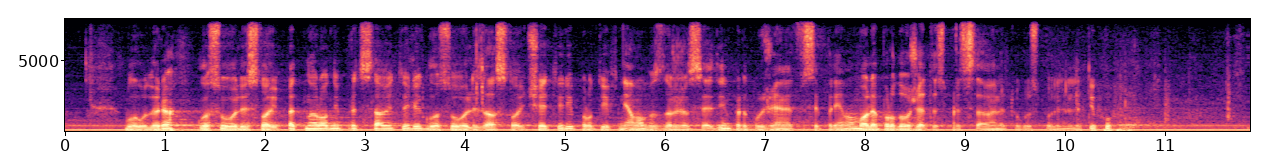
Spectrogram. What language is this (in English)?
Bulgarian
